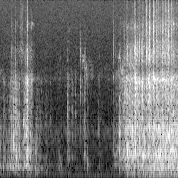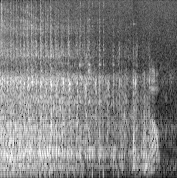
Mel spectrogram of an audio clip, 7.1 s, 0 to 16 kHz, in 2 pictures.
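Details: 2017 Murray 21-inch mower with a Briggs & Stratton 450E, dirty carburetor: a few seconds of pull-start cranking with quick ragged chuffing that dies away without catching; it cranks but won't fire.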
